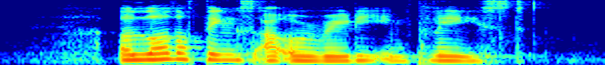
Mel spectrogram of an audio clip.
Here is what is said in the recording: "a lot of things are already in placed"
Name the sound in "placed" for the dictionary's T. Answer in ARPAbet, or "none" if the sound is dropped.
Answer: T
